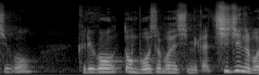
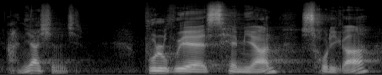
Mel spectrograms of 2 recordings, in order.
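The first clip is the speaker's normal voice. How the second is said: slow, measured reading aloud; scripture reading; 3 semitones lower, 4 dB louder, slower than usual. Acted. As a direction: read the verses slowly together. Congregation reads scripture together.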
